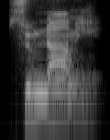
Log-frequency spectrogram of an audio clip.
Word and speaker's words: Sŵnami: himself John this is a band whose name is pronounced as tsunami but it is spelled as I believe you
